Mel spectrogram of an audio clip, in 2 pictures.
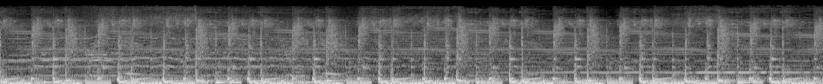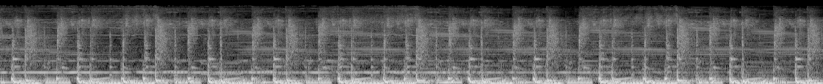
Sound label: groove loop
